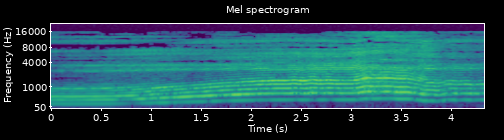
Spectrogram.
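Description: A man's sustained sung vowel demonstrating low to high pitch. He holds a low note, glides smoothly up to a higher one and holds it, with a small dip at the end. It shows the larynx carrying the voice from a low note to a high one.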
